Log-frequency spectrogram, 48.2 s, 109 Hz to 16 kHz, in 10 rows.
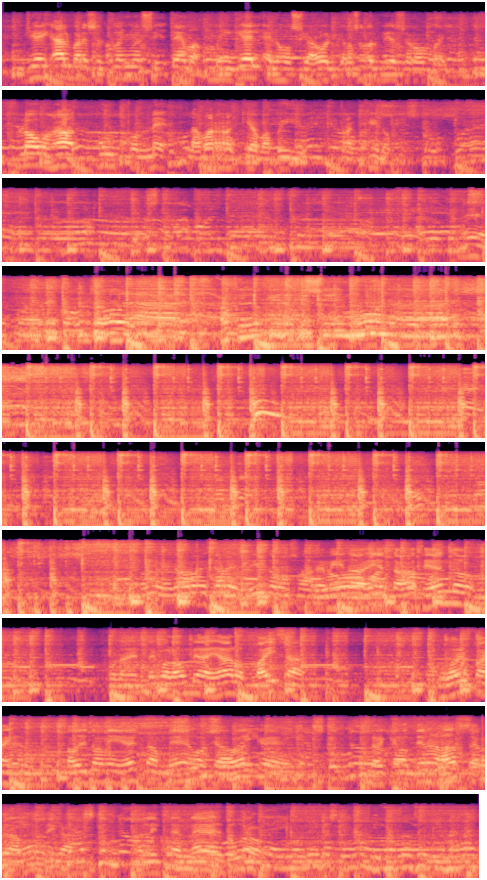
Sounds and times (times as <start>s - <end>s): Music: 0.0s - 48.2s.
